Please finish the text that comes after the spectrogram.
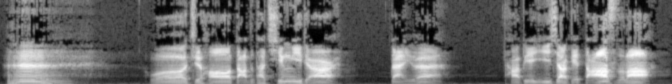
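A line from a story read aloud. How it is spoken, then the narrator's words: Careless contemptuous sigh. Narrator (Chinese): 丹尼漫不在意的、轻蔑的，叹了口气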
